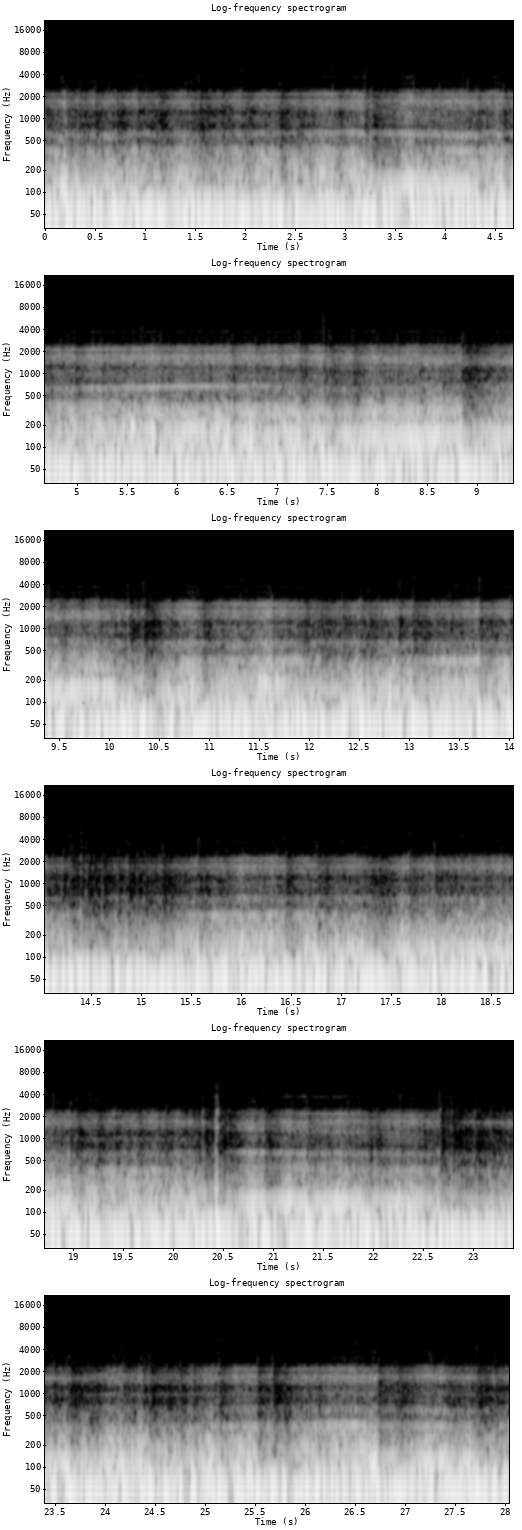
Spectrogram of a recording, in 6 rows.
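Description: Suzuki GSXR600's inline-four engine running while the bike is under way, with rushing noise over it. The engine note eases off about ten seconds in and picks back up around twenty seconds in.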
